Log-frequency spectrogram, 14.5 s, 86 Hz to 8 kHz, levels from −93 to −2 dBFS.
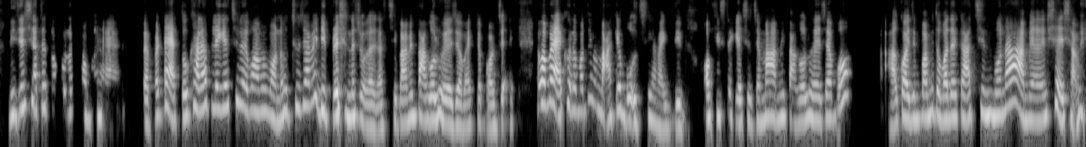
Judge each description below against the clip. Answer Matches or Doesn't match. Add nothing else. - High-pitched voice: Matches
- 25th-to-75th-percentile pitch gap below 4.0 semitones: Doesn't match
